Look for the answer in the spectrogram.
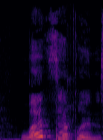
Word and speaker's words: Led Zeppelin: Led Zeppelin spells their name L-E-D instead of L-E-A-D because they were afraid that Americans would say it wrong.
